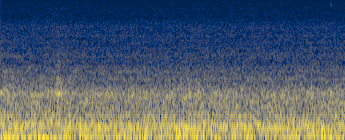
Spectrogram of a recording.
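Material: Nothing is struck.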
